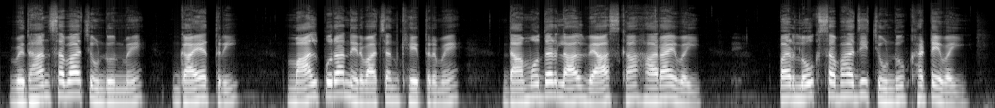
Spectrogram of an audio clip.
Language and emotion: Sindhi, neutral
